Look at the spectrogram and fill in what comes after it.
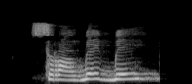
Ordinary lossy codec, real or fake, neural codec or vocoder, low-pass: MP3, 48 kbps; real; none; 7.2 kHz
